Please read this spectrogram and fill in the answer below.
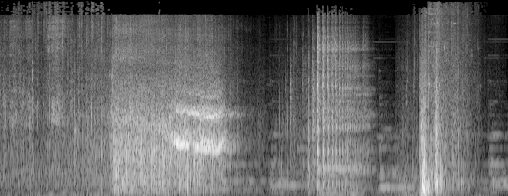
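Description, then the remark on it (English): A bicycle skids to a stop at a bike rack under a tree with a drawn-out, scraping hiss that swells and fades, followed by a few short clunks and rattles. “Someone has parked their bike at the bike rack right under my tree.”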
